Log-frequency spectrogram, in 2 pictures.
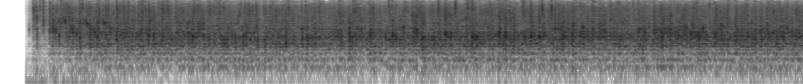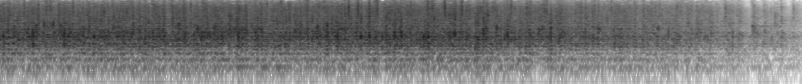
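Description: Crowd applause: many people clapping together in a dense, steady patter that fades out over the last couple of seconds.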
